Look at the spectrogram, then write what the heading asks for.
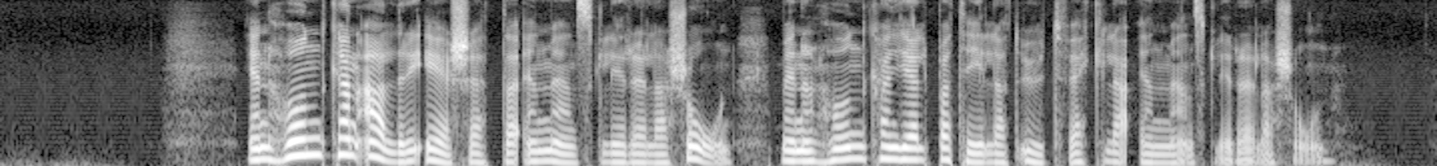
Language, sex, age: Swedish, female, 40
